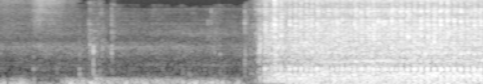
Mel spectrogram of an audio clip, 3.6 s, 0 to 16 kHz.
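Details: Husqvarna 130BT backpack blower that would not run, after fitting an aftermarket carburetor kit and new spark plug: near silence and handling, then the engine catches at about two seconds and settles into a steady even high buzz; normal running.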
